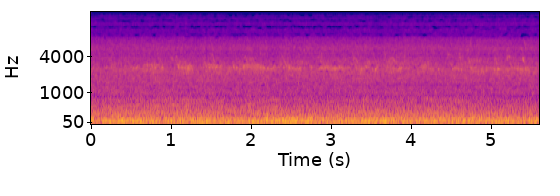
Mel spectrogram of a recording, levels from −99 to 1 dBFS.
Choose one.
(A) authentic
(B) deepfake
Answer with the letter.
B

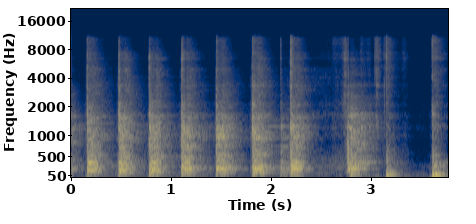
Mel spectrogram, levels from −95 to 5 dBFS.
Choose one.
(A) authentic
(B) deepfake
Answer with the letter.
B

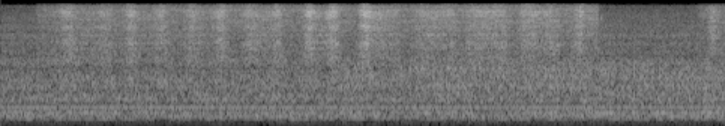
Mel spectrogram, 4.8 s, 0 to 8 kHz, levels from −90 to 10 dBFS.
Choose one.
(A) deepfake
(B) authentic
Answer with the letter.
B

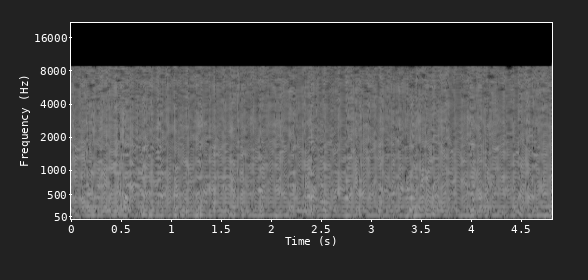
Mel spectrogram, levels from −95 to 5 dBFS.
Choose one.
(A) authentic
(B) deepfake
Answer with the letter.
B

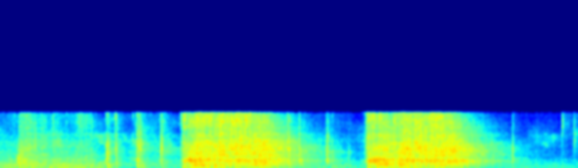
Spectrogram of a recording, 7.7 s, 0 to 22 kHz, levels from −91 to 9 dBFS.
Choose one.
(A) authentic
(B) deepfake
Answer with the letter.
B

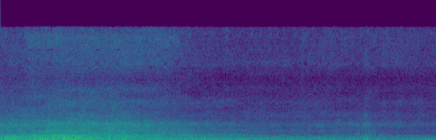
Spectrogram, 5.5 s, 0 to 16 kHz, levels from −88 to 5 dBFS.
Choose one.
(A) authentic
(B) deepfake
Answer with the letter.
B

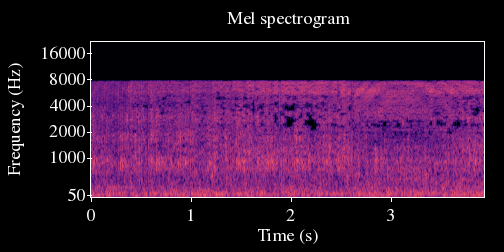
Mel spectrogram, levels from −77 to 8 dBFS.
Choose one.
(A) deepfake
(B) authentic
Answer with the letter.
B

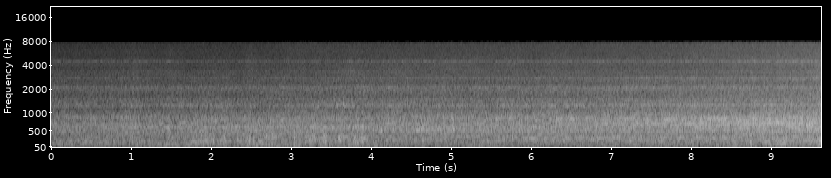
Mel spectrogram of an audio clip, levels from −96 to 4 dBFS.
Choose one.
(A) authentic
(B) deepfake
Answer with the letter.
B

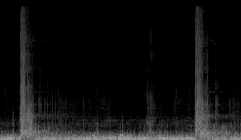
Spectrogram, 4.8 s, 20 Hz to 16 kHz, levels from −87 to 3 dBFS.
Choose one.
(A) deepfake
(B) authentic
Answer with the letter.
A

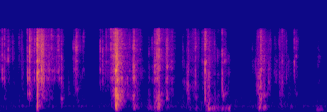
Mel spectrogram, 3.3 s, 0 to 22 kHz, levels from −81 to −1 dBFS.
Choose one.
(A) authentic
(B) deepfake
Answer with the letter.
B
